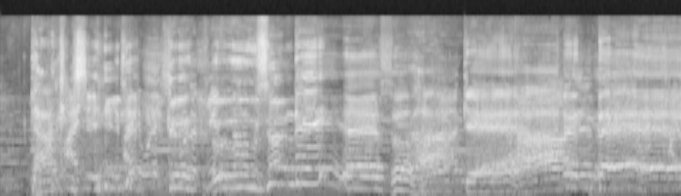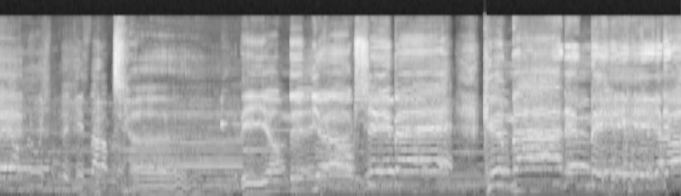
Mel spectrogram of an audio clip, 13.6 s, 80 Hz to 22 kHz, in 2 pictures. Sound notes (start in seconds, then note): 3.7 Suara yang semakin keras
